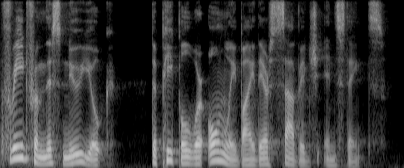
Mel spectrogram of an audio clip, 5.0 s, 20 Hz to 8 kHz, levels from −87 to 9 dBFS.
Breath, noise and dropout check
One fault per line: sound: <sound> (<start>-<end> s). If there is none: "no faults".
no faults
